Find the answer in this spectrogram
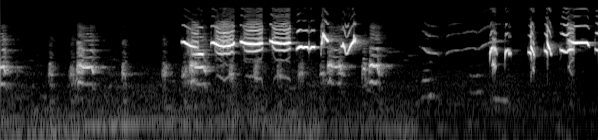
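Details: Oriental magpie-robin training song for young and untrained birds. Scattered soft chips lead into loud, rapidly repeated ringing whistles, then a pause and a run of sharp, upslurred whistled notes and trills.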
